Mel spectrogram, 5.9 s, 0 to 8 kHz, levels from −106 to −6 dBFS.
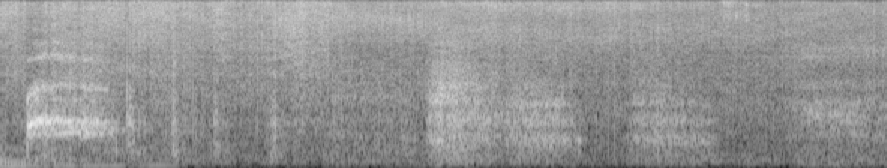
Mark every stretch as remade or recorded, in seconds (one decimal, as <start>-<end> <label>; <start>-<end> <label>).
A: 0.0-1.9 remade; 1.9-3.0 recorded; 3.0-3.6 remade; 3.6-4.7 recorded; 4.7-5.9 remade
